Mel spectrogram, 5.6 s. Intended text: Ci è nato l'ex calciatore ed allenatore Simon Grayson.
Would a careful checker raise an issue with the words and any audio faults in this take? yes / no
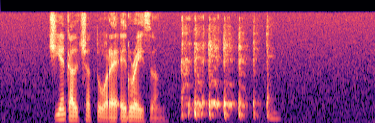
yes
